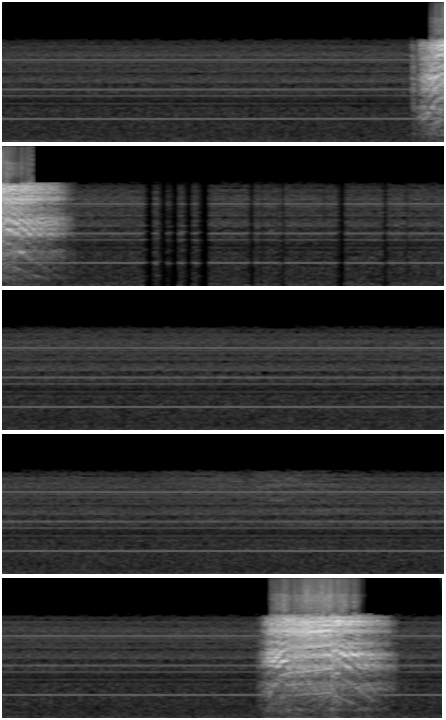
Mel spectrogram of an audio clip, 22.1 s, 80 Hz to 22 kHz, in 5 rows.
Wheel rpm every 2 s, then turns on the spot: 0, 10, 20, 0, 0, 0, 0, 0, 0, 10, 60.
none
